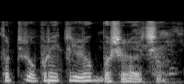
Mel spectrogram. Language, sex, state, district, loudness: Bengali, male, West Bengal, Cooch Behar, -16 LUFS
